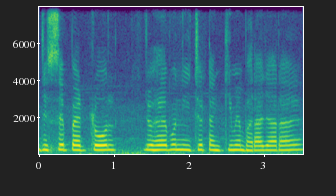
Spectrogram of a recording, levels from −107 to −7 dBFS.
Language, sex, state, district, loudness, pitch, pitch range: Hindi, female, Uttar Pradesh, Lalitpur, -15 LUFS, 255 Hz, 250-265 Hz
